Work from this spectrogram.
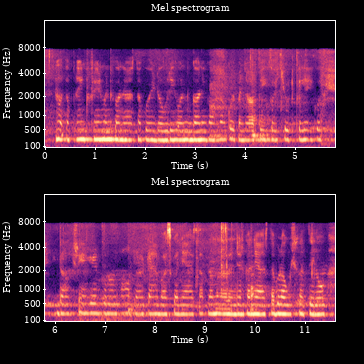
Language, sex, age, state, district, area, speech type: Dogri, female, 18-30, Jammu and Kashmir, Kathua, rural, spontaneous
